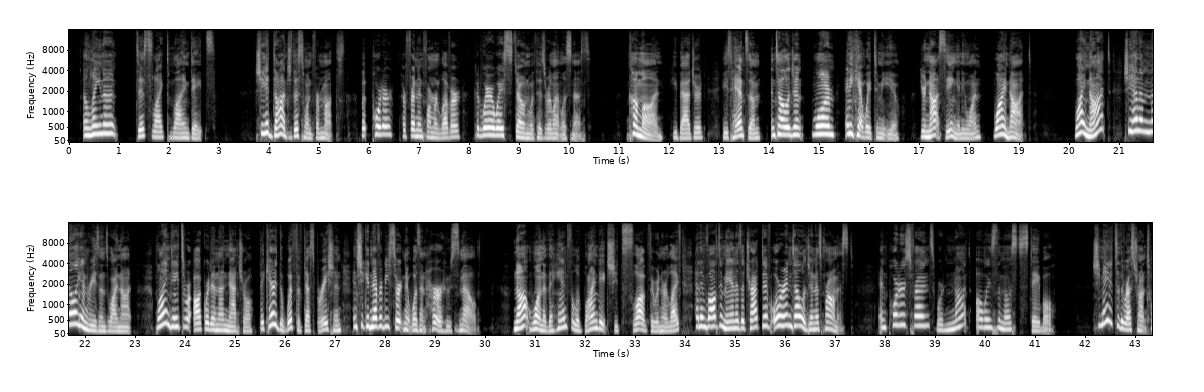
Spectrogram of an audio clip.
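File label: Contemporary Romance Male-Female Banter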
